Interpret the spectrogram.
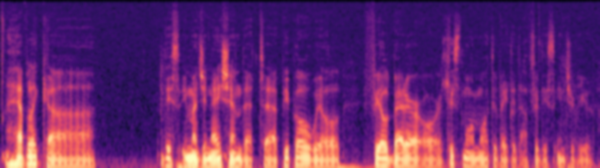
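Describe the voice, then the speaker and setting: A dark, mellow tone in an Israeli accent, with monotone, flat intonation at a moderate pace. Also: man, very deep, low pitch for a man. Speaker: interviewer, podcast host.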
